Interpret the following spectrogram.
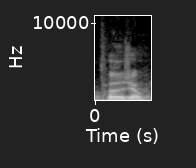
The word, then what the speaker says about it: Peugeot: So, he's still in the Pujo or Peugeot if you want to pronounce it correctly.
